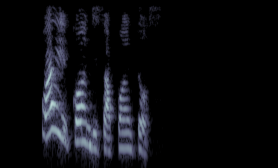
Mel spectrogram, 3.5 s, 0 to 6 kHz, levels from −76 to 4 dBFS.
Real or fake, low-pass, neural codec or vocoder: real; 5.4 kHz; none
